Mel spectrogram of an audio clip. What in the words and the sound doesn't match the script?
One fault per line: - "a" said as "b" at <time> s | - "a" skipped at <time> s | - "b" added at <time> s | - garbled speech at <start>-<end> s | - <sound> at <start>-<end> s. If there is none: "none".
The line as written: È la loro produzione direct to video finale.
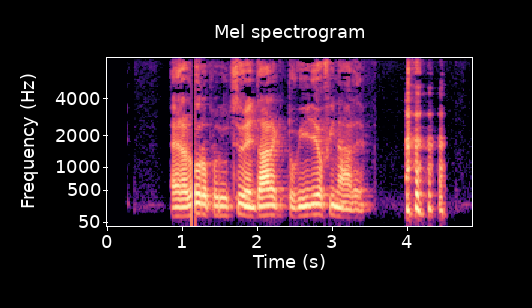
- dropout at 1.1-1.2 s
- laugh at 4.0-4.5 s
